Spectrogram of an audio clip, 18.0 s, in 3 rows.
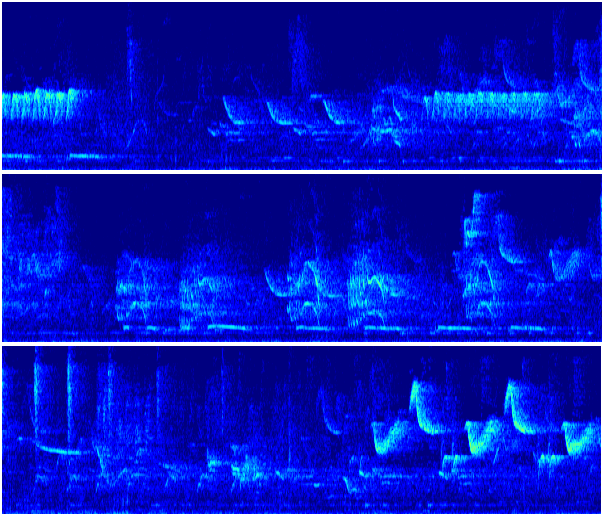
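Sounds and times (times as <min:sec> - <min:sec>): birds chirping: 0:00.0 - 0:17.9.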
